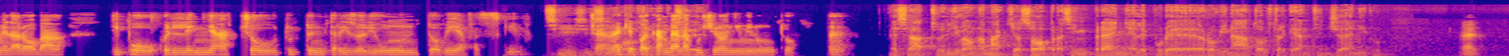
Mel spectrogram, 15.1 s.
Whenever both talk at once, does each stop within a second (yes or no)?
no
